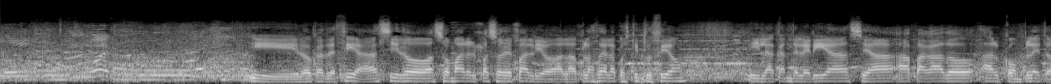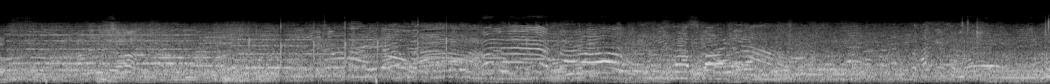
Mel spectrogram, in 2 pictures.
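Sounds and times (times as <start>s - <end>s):
dozens of children chattering and shouting in a plaza: 0.0s - 21.0s
speech: 2.5s - 11.7s.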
